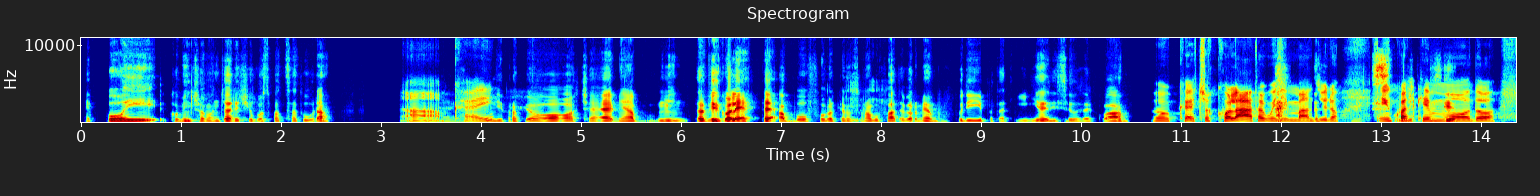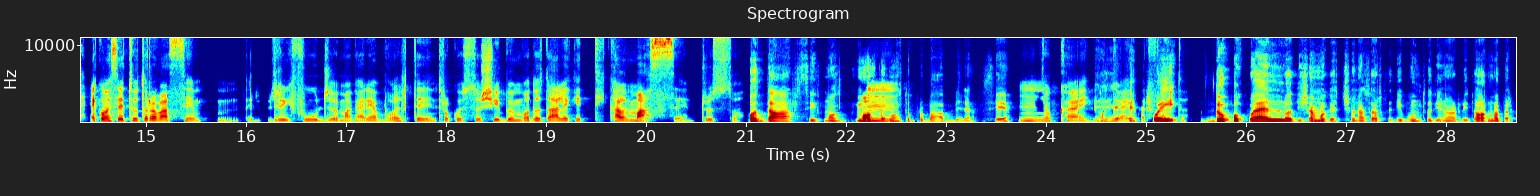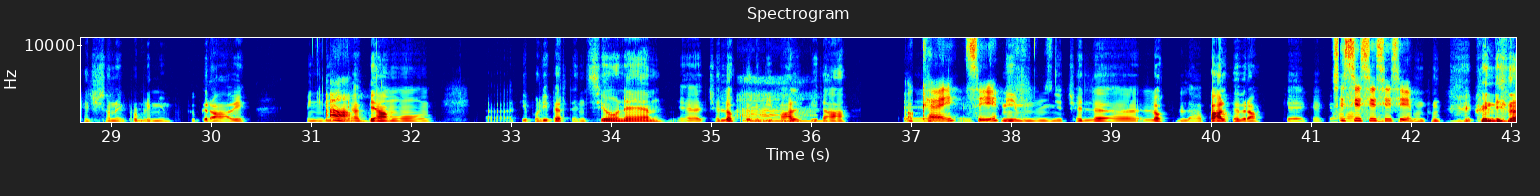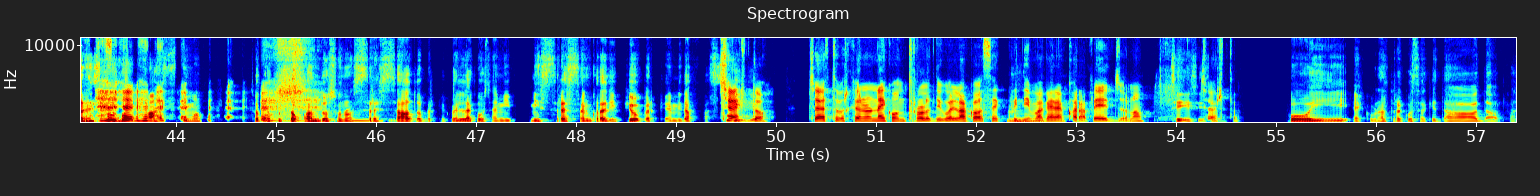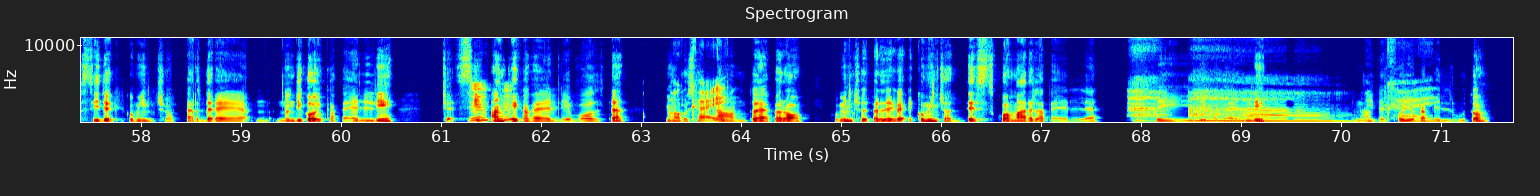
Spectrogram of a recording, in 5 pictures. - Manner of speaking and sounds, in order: "proprio" said as "propio"; "cioè" said as "ceh"; other noise; other background noise; chuckle; "sì" said as "ì"; drawn out: "Ah"; laughing while speaking: "quindi non è stato"; chuckle; "cioè" said as "ceh"; gasp; drawn out: "Ah"
- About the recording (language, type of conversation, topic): Italian, podcast, Quali segnali il tuo corpo ti manda quando sei stressato?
